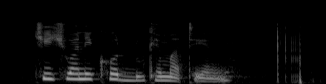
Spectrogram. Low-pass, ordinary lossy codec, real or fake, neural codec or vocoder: 7.2 kHz; none; real; none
